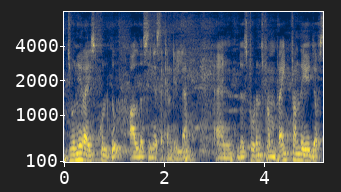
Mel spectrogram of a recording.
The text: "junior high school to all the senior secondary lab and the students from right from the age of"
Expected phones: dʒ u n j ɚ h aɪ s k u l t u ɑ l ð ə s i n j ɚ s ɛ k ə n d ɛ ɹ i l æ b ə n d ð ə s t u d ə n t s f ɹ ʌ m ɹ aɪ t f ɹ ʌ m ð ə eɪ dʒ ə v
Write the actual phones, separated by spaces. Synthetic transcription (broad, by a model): dʒ u n j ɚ h aɪ s k u l t u ɑ l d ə s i n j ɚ s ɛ k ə n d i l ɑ ə n d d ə s t u d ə n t s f ɹ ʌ m ɹ aɪ t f ɹ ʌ m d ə eɪ dʒ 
